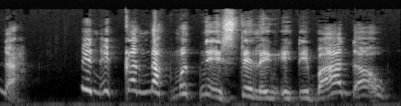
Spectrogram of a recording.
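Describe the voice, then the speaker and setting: Woman acting a high-pitched, defensive Ilocano village woman. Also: sing-song, moderate pace, fairly bright tone, dry recording, clean studio sound. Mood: offended. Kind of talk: comedic radio drama acting.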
